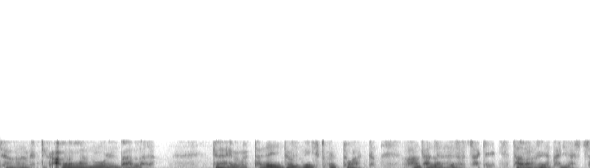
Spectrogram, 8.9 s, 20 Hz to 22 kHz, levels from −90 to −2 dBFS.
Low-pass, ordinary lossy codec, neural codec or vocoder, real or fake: 3.6 kHz; none; codec, 24 kHz, 1.5 kbps, HILCodec; fake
